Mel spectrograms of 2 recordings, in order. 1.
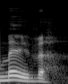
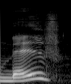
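Der Name endet auf einen Vokal, also zwei Silben. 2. Der Name endet auf einen Konsonanten, also eine Silbe. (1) "Melve klingt cooler" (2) "Einfach nur Melv"

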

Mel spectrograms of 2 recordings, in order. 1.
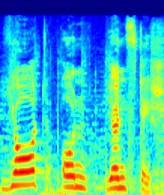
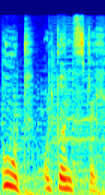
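Gesprochen mit Kölner Akzent, das G klingt wie J. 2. Gesprochen mit niederrheinischem Akzent. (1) "Der Kölner oder der Rheinländer, der würde alles mit J sagen" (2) "Sagt man natürlich nur am Niederrhein"

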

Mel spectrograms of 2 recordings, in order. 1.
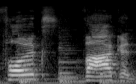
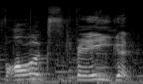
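Er wird mit deutschem Akzent ausgesprochen. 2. Er wird mit englischem Akzent ausgesprochen. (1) "正确的说法应该就是 Volkswagen" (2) "英语里面他们会说 Volkswagen"

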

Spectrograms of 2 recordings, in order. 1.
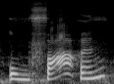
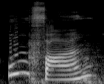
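Наголос після префікса um. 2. Наголос на префіксі um. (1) "якщо ми переплутаємо наголос і скажемо в цьому реченні «umfahren»" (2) "Тут ми наголошуємо префікс"

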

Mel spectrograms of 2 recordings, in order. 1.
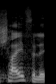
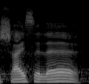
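Der Name wird mit einem f-Laut gesprochen. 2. Der Name wird mit einem s-Laut gesprochen. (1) "hier Scheifele" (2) "die China-Frau nennt mich immer Scheißele"

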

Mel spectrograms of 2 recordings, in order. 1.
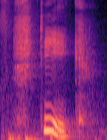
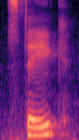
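Das Wort wird mit deutschen Lauten ausgesprochen. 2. Das Wort wird mit englischen Lauten ausgesprochen. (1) "aber Leute sie wie deutsch aussprechen ... Manche Leute sagen das" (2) "englische Worte, die im Deutschen eigentlich auch englisch ausgesprochen werden"

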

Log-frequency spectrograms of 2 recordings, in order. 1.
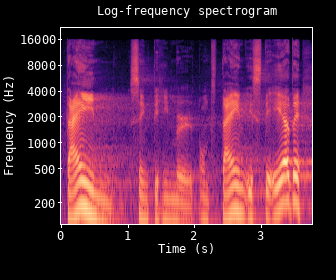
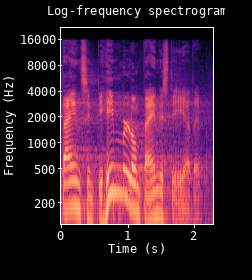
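Das erste Wort wird sehr langsam gedehnt. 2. Das erste Wort wird in normalem Tempo gesprochen. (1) "da ist die Betonung ganz anders" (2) "Das wäre eigentlich eine ganz normale Art, es zu lesen"

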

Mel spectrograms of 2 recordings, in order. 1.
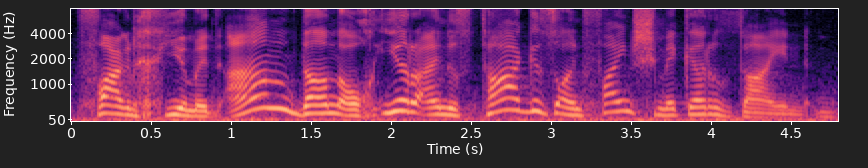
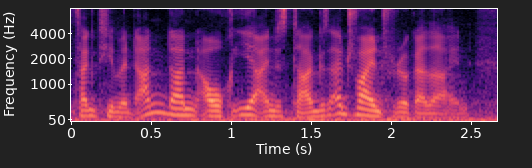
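Er wird mit einem aufgesetzten russischen Akzent gelesen. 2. Er wird mit einem normalen deutschen Akzent gelesen.

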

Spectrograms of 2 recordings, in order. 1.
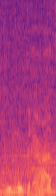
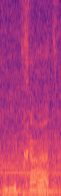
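Die Konsonanten werden weich ausgesprochen. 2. Die Konsonanten werden härter ausgesprochen. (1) "viel zu weich aus" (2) "so ein bisschen härter"

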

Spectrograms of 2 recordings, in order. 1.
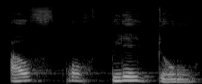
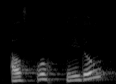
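Die Stimme fällt am Ende wie bei einer Aussage. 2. Die Stimme steigt am Ende wie bei einer Frage.

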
